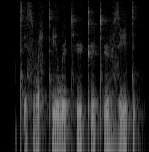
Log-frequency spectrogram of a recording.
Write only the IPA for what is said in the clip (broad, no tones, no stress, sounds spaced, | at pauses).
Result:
tʼ i s v o ɬ tʼ i w ʉ tʰ y kʼ ʉ tʼ ʉ v z i t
